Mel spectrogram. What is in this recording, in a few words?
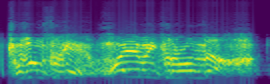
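Korean on fire mood med; War Thunder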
